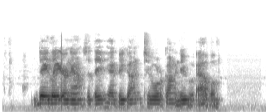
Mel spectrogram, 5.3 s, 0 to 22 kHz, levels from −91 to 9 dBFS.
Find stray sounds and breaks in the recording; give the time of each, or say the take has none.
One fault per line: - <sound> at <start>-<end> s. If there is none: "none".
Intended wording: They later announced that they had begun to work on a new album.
none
